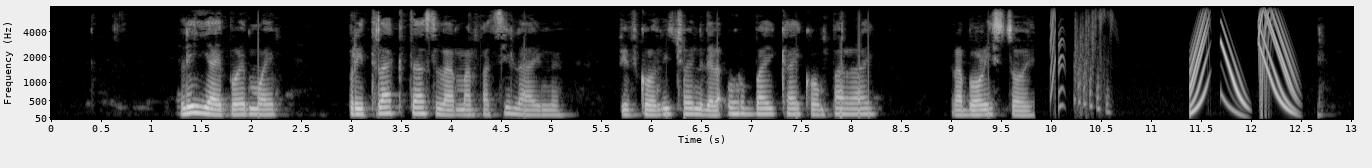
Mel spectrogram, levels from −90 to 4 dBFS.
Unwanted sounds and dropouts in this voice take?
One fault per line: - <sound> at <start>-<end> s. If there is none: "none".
- chirp at 10.0-10.7 s
- chirp at 11.4-12.5 s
